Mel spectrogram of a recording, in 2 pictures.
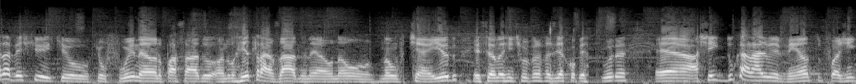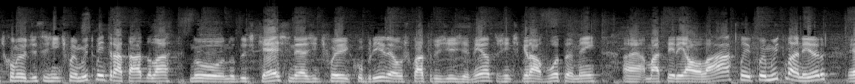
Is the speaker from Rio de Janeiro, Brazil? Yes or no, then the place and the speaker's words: yes; Petrópolis, Rio de Janeiro, Brazil; now in São Paulo, Brazil; Eu sou de Petrópolis, no Rio.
